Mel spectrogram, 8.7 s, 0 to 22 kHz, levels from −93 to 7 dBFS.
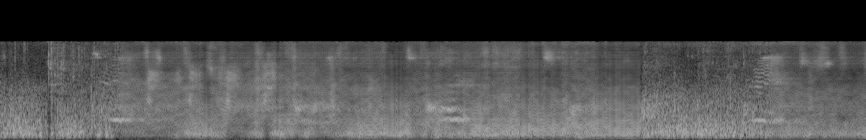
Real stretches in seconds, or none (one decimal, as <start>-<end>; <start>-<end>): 0.0-1.2; 6.4-7.7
